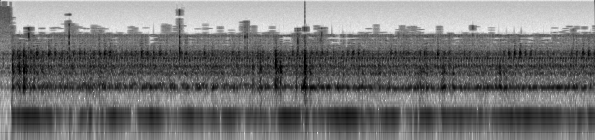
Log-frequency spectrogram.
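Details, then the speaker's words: Car rolling over cobblestones: irregular clunks and rattles over a steady low road rumble; bushings were replaced first without curing it, and the knocking was traced to a worn steering rack. "momento de entraría en el empedrado es cuando empieza el golpeteo este golpeteo en particular tardamos algo en intentarlo porque en primera instancia pensamos que largo de la suspensión es entonces cambiamos algunos bujes aunque no se veían tan dañados los cambiamos el golpeteo continuaba"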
